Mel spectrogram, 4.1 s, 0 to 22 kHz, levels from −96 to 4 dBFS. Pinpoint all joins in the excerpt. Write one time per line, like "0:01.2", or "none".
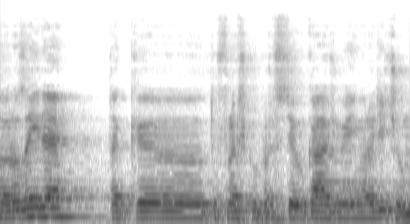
none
